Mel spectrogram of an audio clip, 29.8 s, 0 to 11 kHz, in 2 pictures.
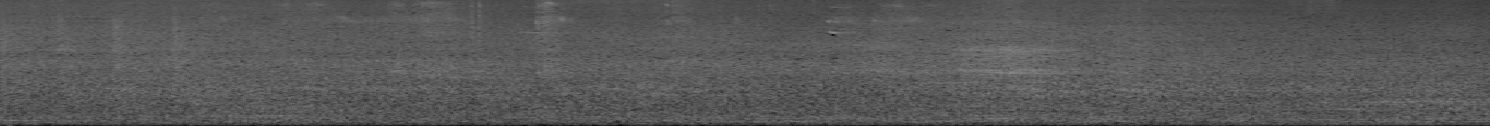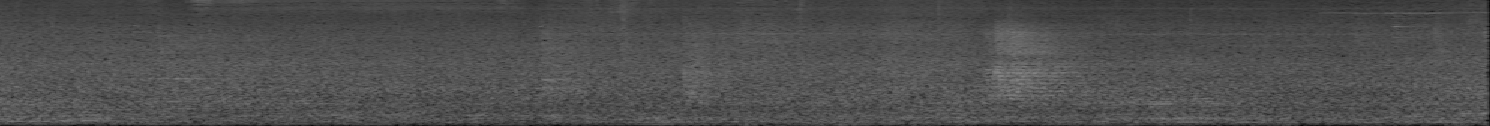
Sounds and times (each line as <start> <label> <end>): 0.0 Road Noise 29.8
20.3 Construction 26.2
